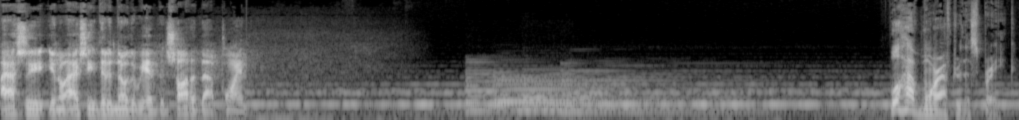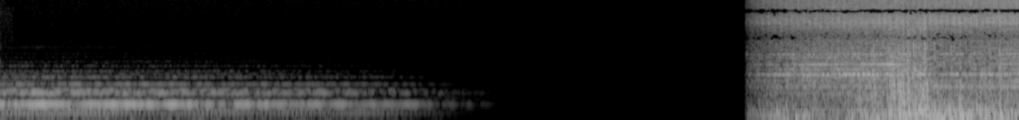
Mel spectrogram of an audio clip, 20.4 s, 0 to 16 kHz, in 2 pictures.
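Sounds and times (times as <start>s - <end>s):
speech: 0.0s - 2.6s, 8.9s - 10.2s
helicopter rotor droning with buzzing tone: 17.8s - 20.3s.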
